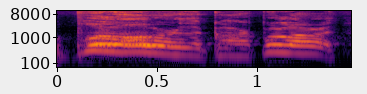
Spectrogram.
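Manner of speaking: loud high yell out the car window; shouting pull over. Retold or imitated. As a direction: bark the order like a jumpy young cop. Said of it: "and shouting".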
